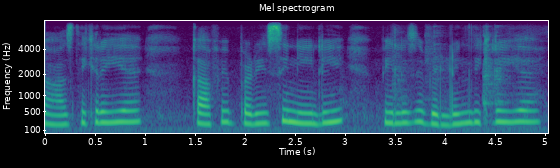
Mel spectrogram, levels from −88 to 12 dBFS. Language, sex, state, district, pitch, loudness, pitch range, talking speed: Hindi, female, Chhattisgarh, Kabirdham, 245 Hz, -22 LUFS, 230-260 Hz, 165 wpm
